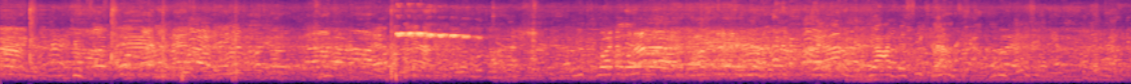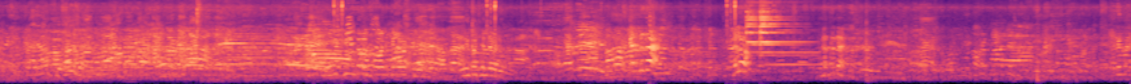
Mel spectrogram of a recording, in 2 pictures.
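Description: A crowd of spectators shouts and cheers loudly all around.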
